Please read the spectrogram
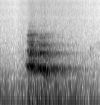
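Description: A dog lets out one drawn-out, tonal bark that trails off over about a second, moderately loud above a low, steady background rumble.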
